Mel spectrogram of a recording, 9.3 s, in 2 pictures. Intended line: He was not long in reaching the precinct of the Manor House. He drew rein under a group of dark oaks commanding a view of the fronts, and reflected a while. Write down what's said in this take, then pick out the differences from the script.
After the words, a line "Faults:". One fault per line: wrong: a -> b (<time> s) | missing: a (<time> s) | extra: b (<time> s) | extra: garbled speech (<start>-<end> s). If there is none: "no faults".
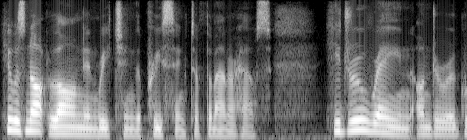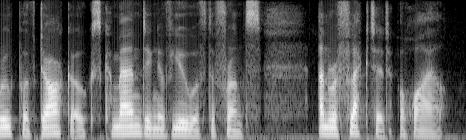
He was not long in reaching the precinct of the Manor House. He drew rein under a group of dark oaks commanding a view of the fronts, and reflected a while.
Faults:
no faults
